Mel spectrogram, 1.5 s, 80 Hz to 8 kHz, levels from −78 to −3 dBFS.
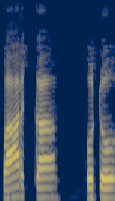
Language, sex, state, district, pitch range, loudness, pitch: Hindi, male, Bihar, Jahanabad, 135-140 Hz, -21 LUFS, 135 Hz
